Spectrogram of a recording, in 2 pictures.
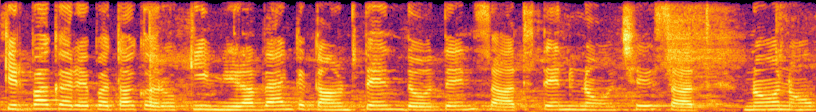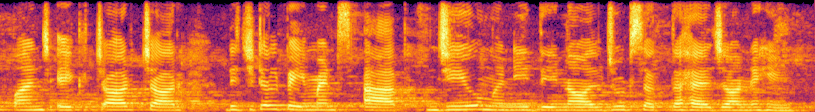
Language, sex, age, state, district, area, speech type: Punjabi, female, 18-30, Punjab, Gurdaspur, urban, read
